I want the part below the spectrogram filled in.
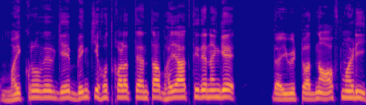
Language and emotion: Kannada, fearful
